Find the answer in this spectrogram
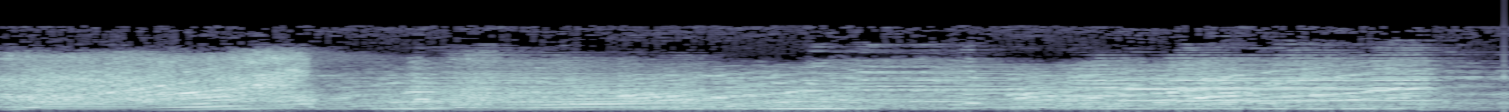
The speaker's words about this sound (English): Scar, look. A car outside.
